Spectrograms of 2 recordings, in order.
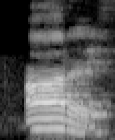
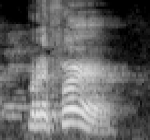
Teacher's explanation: Stress is on the first syllable. Prefer. Stress is on the second syllable or in the last syllable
